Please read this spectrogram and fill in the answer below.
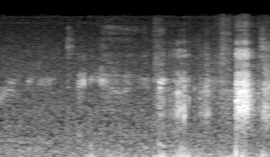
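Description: A small black puppy giving a few short, high-pitched yips, the loudest near the end.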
